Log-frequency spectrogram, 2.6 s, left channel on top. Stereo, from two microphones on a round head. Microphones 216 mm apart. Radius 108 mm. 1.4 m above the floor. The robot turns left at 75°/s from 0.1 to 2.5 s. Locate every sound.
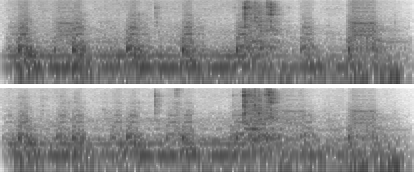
0.1 s a crack: 30° right (ahead or behind), 3 m; by 2.5 s 30° left (ahead or behind), 3 m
